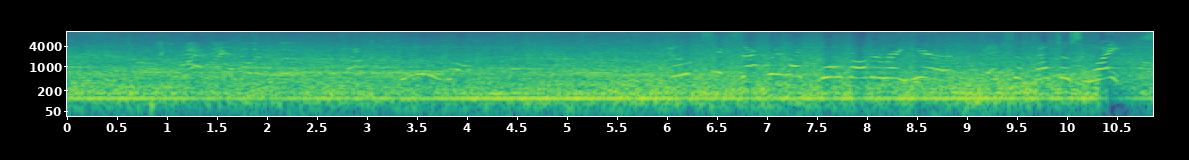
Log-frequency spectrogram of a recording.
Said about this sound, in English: We're listening to the sounds of the water treatment facility and the very last pool, which is full of light, and it has this pipe that's going round and round, like aerating it.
